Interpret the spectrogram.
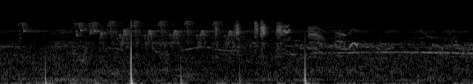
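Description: Birds chirping and calling, with one thin held whistle in the second half. Two sharp clicks cut through, about a second in and about three seconds in.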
